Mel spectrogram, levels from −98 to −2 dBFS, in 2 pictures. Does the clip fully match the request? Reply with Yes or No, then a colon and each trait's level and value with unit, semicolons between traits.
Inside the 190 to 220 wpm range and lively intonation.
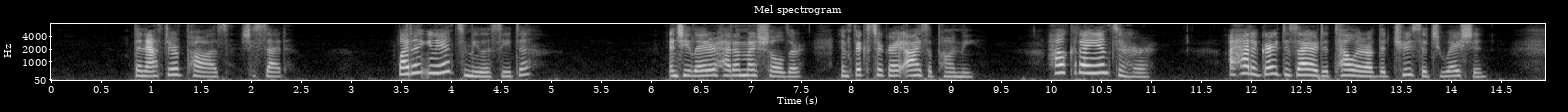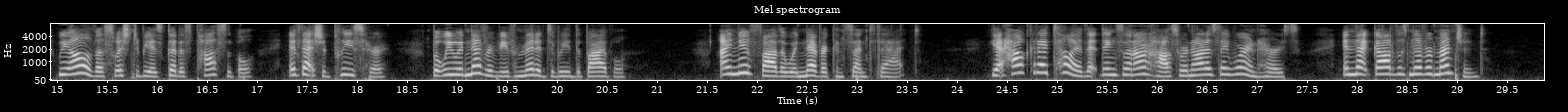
Yes: fast, 205 wpm; wide, 5.8 semitones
